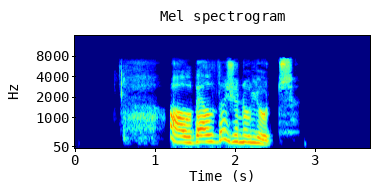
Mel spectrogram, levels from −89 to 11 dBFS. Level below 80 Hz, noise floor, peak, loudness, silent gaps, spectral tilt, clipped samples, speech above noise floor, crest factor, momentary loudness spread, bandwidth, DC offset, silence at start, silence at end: -64 dBFS; -41 dBFS; 0 dBFS; -16 LUFS; 1.13-1.17 s, 2.47-2.53 s; -5 dB/octave; under 0.1%; 26 dB; 18 dB; 11 LU; 7.8 kHz; under 0.1%; 0.75 s; 1 s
